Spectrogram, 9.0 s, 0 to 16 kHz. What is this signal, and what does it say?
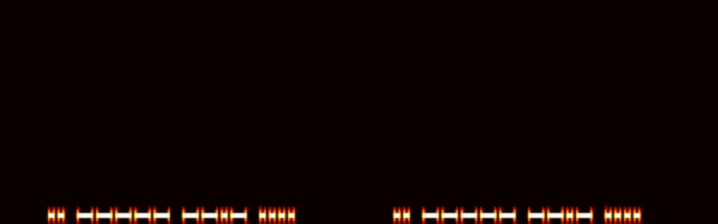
Morse code, heard as a keyed tone, about 20 wpm, 700 Hz. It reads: I0QH I0QH
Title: DXCC-100 Call Signs - 4 Characters - Repeated 3x - 20wpm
